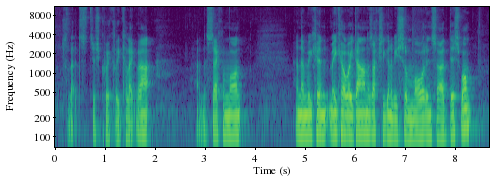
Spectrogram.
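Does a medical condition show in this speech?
No.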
